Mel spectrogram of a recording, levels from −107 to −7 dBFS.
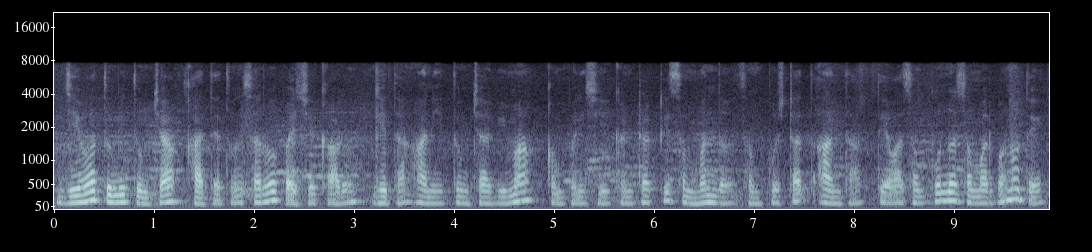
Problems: constant background noise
